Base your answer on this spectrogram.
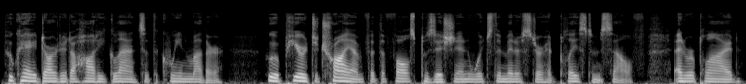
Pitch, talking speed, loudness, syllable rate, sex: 125 Hz, 210 wpm, -20 LUFS, 6.1 syllables/s, female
